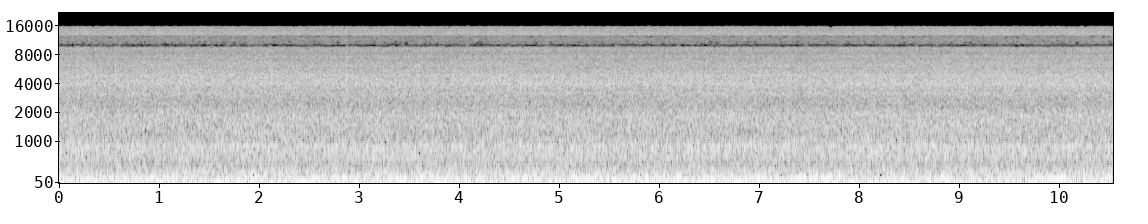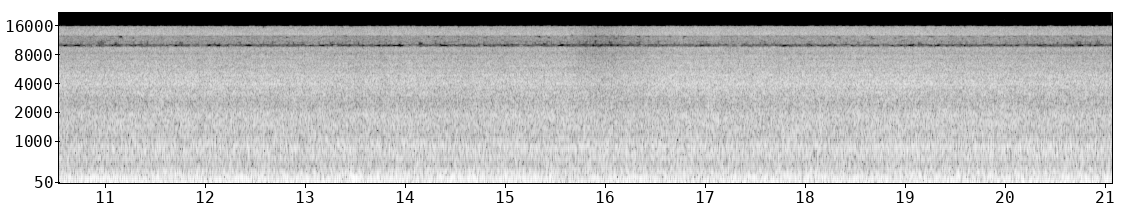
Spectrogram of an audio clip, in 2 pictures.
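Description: Steady low drone of engine and road noise inside a vehicle cruising at highway speed.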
